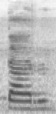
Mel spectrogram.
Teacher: یاد رکھیں رو کو موٹا کرنے کے چکر میں تا کی آواز تو میں کنورٹ نہ ہو جائے. تا کو باریک ادا کریں گے اور رو کو موٹا ادا کریں گے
